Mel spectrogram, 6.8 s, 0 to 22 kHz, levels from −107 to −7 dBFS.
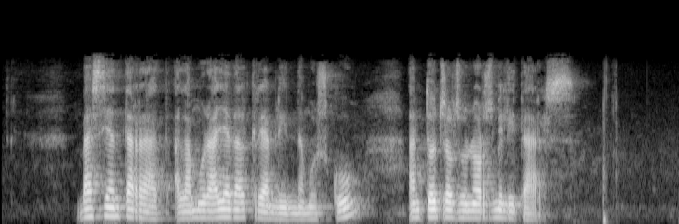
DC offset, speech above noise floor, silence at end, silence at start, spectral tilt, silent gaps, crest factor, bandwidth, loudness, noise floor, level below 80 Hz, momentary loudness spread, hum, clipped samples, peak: under 0.1%; 45 dB; 0.7 s; 0.8 s; -5.5 dB/octave; none; 20 dB; 8 kHz; -22 LUFS; -66 dBFS; -58 dBFS; 8 LU; none; under 0.1%; -4 dBFS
